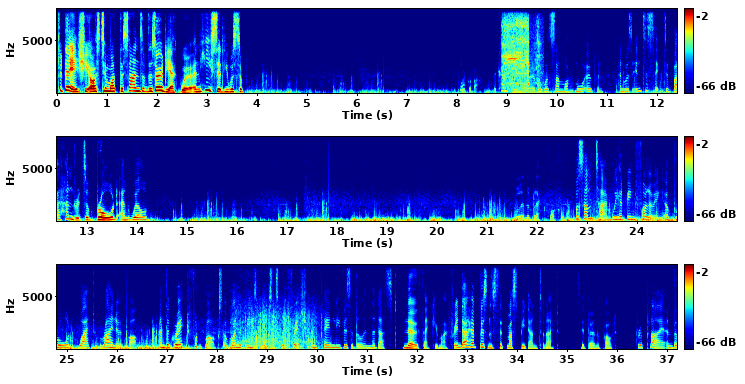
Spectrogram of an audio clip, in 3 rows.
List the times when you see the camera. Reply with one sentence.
The camera can be heard from 8.8 to 9.8 s.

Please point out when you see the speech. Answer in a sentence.
You can hear the speech from 0.0 to 3.7 s, from 8.1 to 14.2 s and from 21.6 to 37.1 s.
